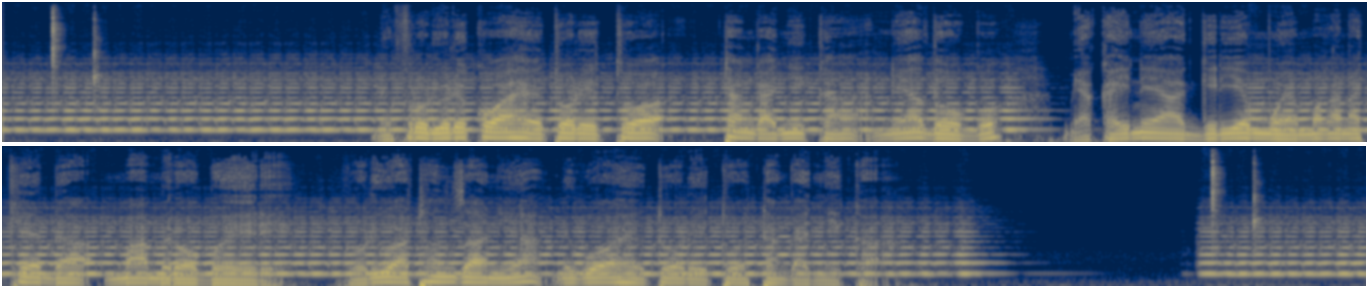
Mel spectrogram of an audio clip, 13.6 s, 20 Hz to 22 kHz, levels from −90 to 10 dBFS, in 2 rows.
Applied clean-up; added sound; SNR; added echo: none; Bowed string instrument; 4 dB; none.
